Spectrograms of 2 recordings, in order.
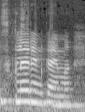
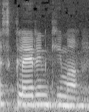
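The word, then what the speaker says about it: sclerenchyma: हैं पेरेन्काइमा, कोलेन्काइमा एंड स्क्लेरेन्काइमा। इसको ऐसे मत पढ़िएगा पेरेन्कीमा, कोलेन्कीमा या स्क्लेरेन्कीमा, इट्स पेरेन्काइमा। ओके, बहुत से बच्चों को मैंने देखा है वो गलत प्रोनाउंस करते हैं इसको, तो दिस इज रॉन्ग।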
